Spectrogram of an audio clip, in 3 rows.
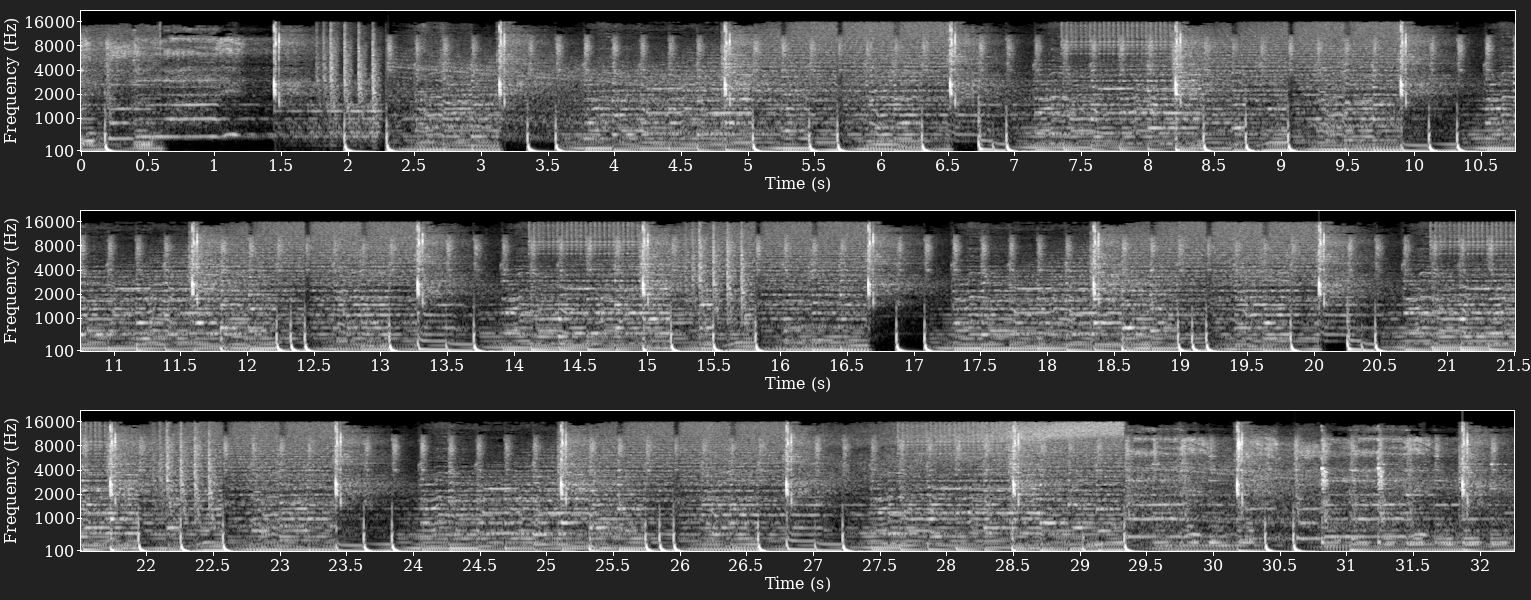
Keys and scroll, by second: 1.8 BackSpace, 2.0 3, 2.1 Return, 13.2 •, 13.8 4, 14.2 Return, 16.9 •, 17.2 2, 17.5 Return.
